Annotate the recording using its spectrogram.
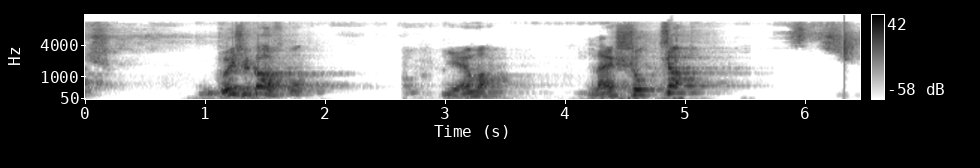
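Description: A young man speaks coldly.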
